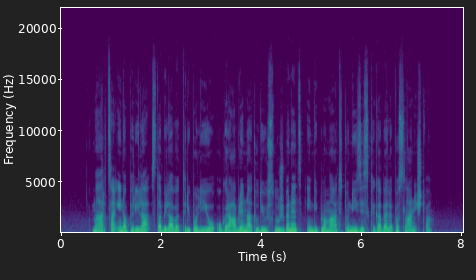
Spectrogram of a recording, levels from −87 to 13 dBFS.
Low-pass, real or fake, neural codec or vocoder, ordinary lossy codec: 19.8 kHz; real; none; none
